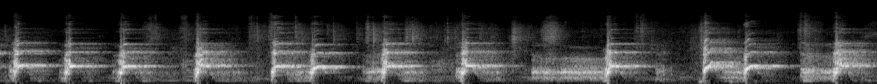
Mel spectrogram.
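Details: Female Shih Tzu, a pet, barking at animals on a television programme: a steady run of sharp, clear barks about every half second to second, each with a bright harmonic stack, with some softer whining between.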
